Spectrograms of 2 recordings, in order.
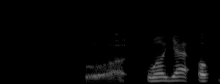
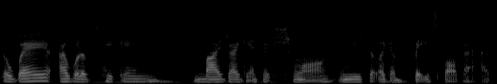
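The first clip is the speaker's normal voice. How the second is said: very soft, lower-pitched voice; 4 semitones lower, 10 dB quieter than usual. Pretend. Guest answers a question about Punchy, soft. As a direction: drop to a hushed, low murmur. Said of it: "Now you're all soft".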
